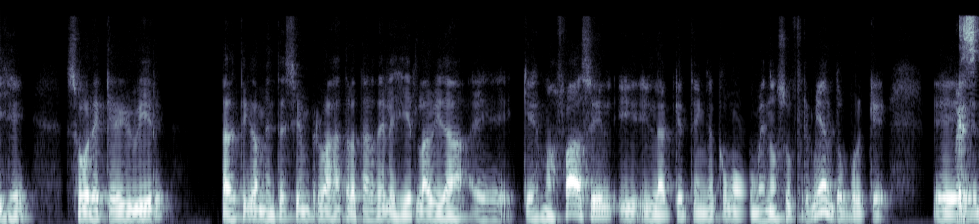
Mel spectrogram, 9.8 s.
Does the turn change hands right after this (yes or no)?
yes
